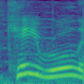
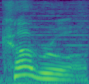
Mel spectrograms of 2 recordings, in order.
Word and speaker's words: K. Rool: Rool's name is spoken verbally, being pronounced as K. Rool in English and in Japanese as King Cruel.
